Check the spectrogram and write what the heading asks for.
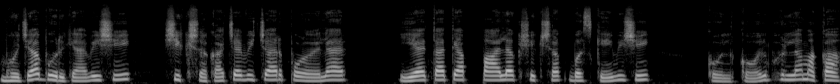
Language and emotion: Goan Konkani, fearful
